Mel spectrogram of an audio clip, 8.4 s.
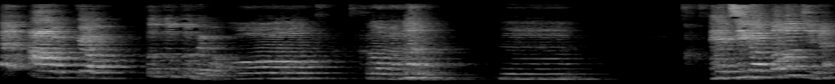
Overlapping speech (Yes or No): No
